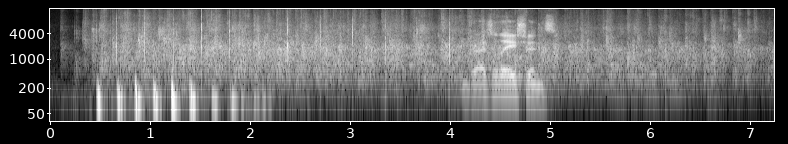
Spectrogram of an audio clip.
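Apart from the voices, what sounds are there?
audience applause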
